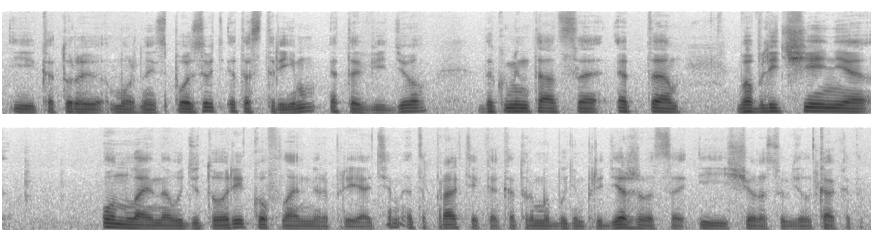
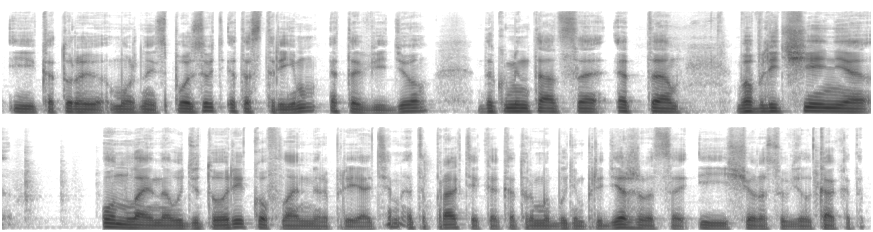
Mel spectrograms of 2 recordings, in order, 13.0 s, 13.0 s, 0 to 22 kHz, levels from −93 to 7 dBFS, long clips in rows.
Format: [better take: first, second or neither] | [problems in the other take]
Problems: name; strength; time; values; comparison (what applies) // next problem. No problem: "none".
second | hiss; faint; throughout; 25 dB below the speech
